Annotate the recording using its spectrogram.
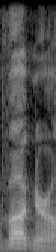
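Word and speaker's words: Wagner: you like Vagner she pronounced the composer's name as he would have said it himself and pushed out the first syllable harshly don't know much about Vagner Olga the most I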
